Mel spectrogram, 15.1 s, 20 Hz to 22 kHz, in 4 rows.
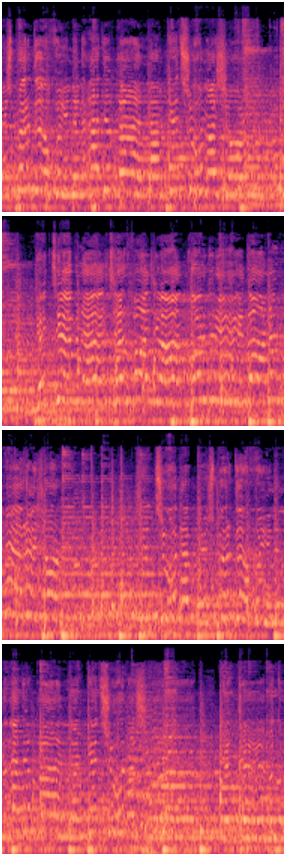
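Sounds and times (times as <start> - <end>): folk melody with vibrato: 0.0 - 15.0
person singing: 9.4 - 15.0.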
